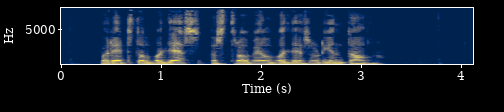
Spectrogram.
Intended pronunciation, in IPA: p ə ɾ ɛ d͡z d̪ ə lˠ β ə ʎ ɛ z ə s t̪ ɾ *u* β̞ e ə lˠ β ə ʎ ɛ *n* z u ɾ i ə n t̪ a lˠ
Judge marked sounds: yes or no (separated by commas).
no, no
